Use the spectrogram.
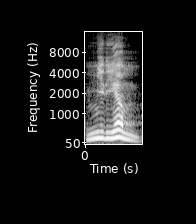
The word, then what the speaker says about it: Miriam: sofreram mudanças foram Maria que na verdade é Miriam com m mudo no final Rei Davi que na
